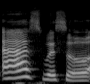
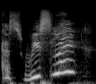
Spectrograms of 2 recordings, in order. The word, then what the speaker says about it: Asweasley: Miss Ass Whistle, I do have something to say about last meeting's minutes, if we're beginning. Dee Dee, you know my name is pronounced Asweasley?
